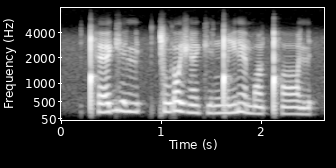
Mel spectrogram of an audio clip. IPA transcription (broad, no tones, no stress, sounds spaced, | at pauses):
ǃʰ ɛ ɡʲ ɛ̤ lʲ | ǀ u ɾ ɔ ɪ̯ ʒ ɛ̃ ɪ̯ kʲ æ̤ ŋ͡ǃ i ɾʲ ɛ̃ m ɑ̃ ʊ̯ ǃʰ ɑ̃ lʲ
